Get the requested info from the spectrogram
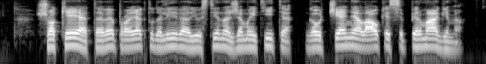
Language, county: Lithuanian, Kaunas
